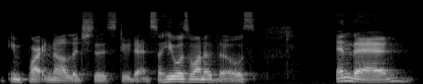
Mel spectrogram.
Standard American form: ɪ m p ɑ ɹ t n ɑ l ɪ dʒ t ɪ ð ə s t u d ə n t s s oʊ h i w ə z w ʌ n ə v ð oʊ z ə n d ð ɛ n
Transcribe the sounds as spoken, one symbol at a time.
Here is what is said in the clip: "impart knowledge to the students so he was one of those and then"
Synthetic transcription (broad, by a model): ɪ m p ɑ ɹ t n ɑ l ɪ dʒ t ɪ ð ə s t u d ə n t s s oʊ h i w ə z w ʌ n ə v ð oʊ z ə n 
